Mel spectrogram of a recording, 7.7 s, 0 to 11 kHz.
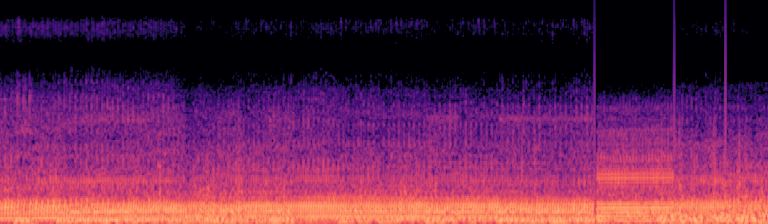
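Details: Triumph Bonneville T100 with drag pipes, riding under throttle: deep even grumble with no pops or backfires; running clean, power restored.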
